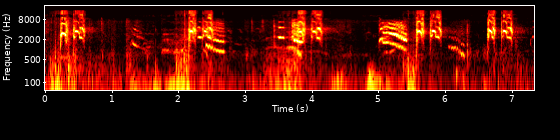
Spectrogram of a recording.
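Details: Green parrot letting out harsh, broadband screeches in short bursts about once a second, mixed with falling squeaky notes, separated by quiet gaps.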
